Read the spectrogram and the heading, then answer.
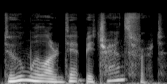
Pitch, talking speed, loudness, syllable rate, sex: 150 Hz, 250 wpm, -15 LUFS, 5.5 syllables/s, male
